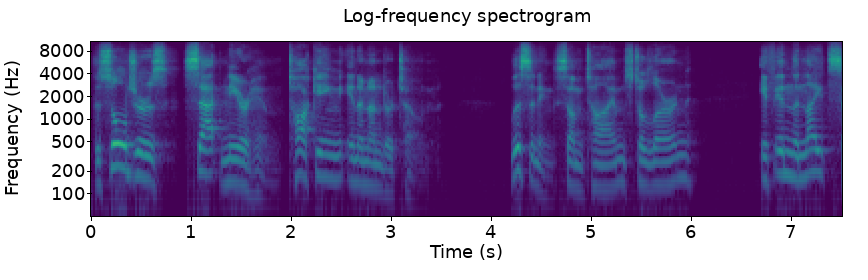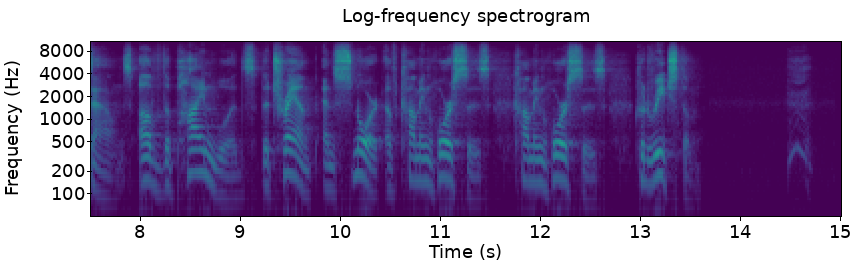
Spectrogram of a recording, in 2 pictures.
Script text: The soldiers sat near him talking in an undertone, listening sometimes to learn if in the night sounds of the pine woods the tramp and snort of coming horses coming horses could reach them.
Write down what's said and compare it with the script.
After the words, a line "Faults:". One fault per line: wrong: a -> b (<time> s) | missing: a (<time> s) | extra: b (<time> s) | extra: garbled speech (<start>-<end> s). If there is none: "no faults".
The soldiers sat near him talking in an undertone, listening sometimes to learn if in the night sounds of the pine woods the tramp and snort of coming horses coming horses could reach them.
Faults:
no faults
